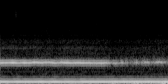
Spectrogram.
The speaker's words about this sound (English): A hum and a whistle. A hum and a whistle together?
